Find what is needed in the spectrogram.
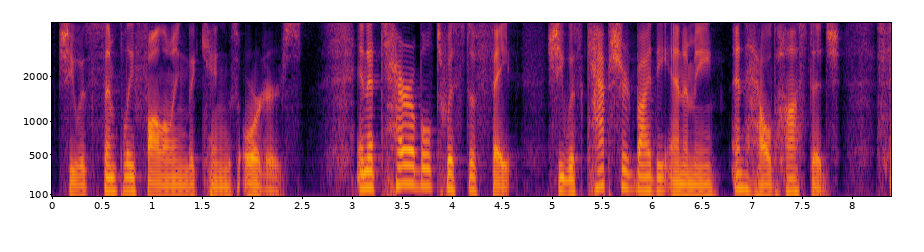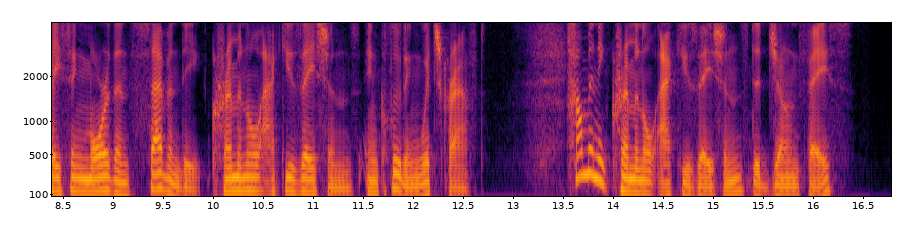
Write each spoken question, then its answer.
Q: How many criminal accusations did Joan face?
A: She faced more than 70 criminal accusations, including witchcraft.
